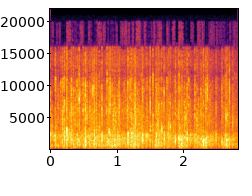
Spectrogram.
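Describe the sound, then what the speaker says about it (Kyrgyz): A studio audience at a televised children's aitysh improvised-poetry contest breaks into brisk, continuous applause, close and fairly loud, with many hands clapping in dense, uneven ripples. "Кол чабуулар."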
